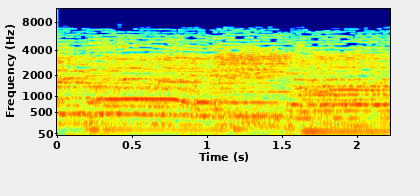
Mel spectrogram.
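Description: A church choir singing a hymn in long held notes over low sustained bass notes, the bass moving to a lower note near the end.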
